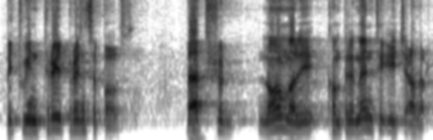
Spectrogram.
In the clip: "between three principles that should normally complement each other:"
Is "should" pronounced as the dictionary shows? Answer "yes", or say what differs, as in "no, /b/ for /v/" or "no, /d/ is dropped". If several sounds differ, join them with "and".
yes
